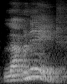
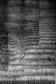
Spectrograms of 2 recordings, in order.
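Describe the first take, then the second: First: laminate with the final नेट stressed; quick start, then lean on नेट in laminate; stress on last syllable. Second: लामानेट with long, loud LAA-MAA at the front; wrong long vowels. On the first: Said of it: "उसी के ऊपर stress देंगे". (Laminate में नेट पर ज़ोर) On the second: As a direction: lean on the first syllables of लामानेट. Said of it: "इसको लामानेट नहीं कहेंगे". (लामानेट के शुरू पर ज़ोर, लंबे स्वर) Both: Shown as a demonstration.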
